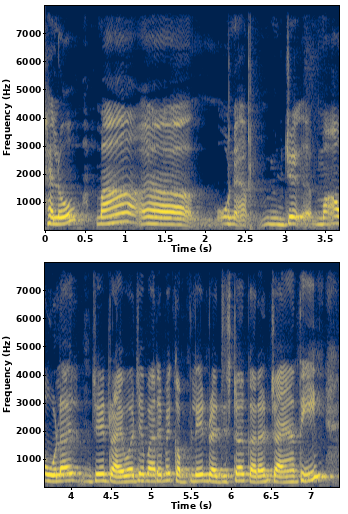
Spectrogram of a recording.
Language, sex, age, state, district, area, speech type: Sindhi, female, 30-45, Maharashtra, Mumbai Suburban, urban, spontaneous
